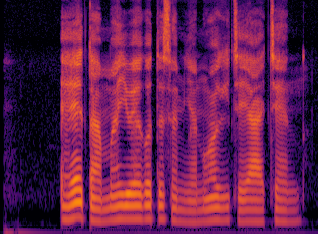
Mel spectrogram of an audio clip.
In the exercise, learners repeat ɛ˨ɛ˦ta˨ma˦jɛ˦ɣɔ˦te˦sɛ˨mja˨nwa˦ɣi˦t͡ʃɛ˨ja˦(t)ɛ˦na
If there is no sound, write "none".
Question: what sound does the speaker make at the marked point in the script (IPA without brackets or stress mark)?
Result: t͡ʃ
